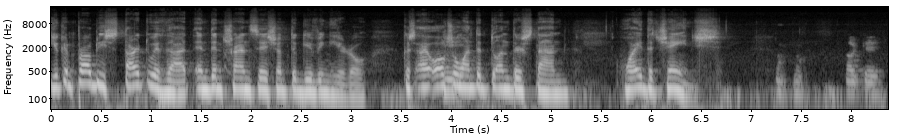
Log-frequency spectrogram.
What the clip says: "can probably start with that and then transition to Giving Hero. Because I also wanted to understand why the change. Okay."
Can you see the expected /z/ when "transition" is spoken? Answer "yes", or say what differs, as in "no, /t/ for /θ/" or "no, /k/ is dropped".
no, /s/ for /z/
